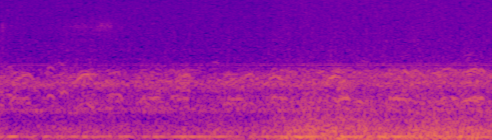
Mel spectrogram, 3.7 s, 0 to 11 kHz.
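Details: Snow geese massed on a small lake in central North Dakota, early November 2021: dense, overlapping honking from a large flock that swells louder after two seconds, with a low steady hum beneath.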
